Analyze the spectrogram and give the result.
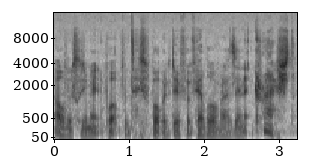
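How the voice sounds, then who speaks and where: A Glaswegian man in his forties hosts a casual livestream from Scotland, talking fast in a warm, rumbling low voice with little pitch movement. He reads comments, chats with viewers and tells self-mocking stories over slight background noise.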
